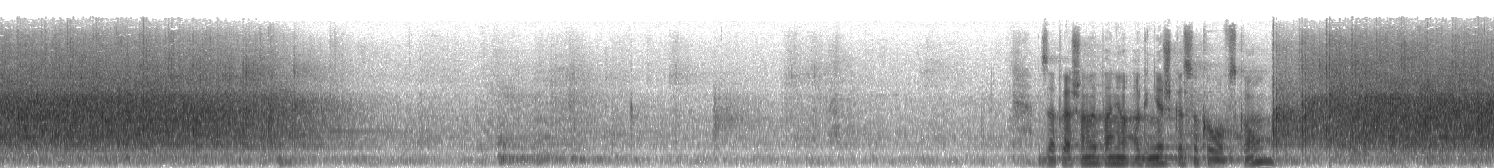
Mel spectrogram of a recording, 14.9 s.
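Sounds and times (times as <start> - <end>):
audience applause: 0.0 - 3.6, 12.8 - 14.9
speech: 10.5 - 13.0.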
